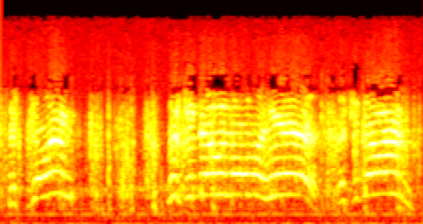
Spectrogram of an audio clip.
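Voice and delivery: high, loud shout across open ground; hollering to the marshal riding in, loud and high; calling out. Acted. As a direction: yell to be heard far off.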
